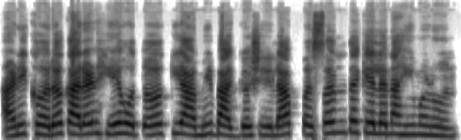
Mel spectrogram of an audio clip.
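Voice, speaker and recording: Woman voicing a scornful middle-aged matron, accusing, taunting questions, high voice, dry sound. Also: steady tone, moderate pace, no room sound, dull audio, lightly acted.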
